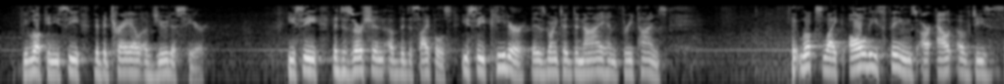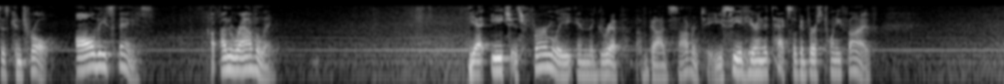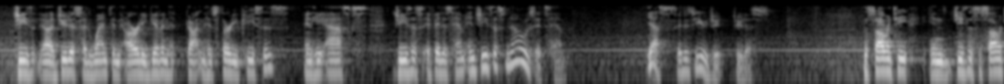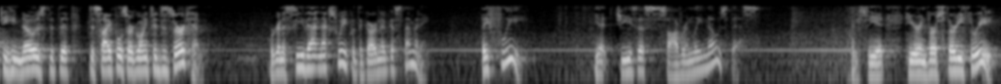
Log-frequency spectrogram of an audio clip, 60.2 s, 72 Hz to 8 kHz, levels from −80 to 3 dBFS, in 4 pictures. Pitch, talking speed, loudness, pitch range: 140 Hz, 135 wpm, -18 LUFS, 125-160 Hz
